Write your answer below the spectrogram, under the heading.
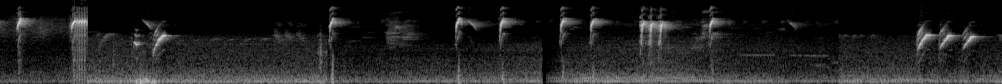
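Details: Siri-siri bird lure recording: scattered high, thin chips, some doubled or tripled, separated by quiet gaps of a second or more, ending with a quick group of three descending chips; faint background hum.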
